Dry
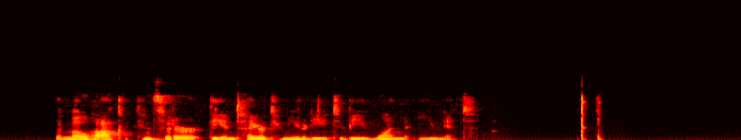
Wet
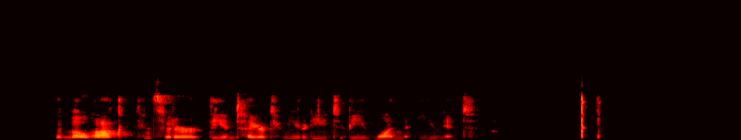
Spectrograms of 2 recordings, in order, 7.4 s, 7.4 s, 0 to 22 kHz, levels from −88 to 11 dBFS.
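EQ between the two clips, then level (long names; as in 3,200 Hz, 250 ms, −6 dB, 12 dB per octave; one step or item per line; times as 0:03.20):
elliptic high-pass filter 590 Hz, stop band 60 dB
−8.0 dB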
